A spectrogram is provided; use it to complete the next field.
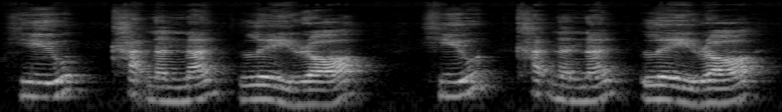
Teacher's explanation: rising tone raw at the end when seeking confirmation to your question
